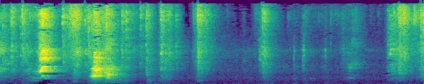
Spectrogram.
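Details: Two small pet dogs compete, Cho Cho the Toy Poodle and Mimi the Cavalier King Charles Spaniel, while Gingi the Japanese Chin sits terrified beside them: two loud high barks close together, then softer spaced yaps and a final bark after a pause.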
